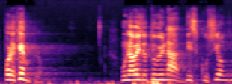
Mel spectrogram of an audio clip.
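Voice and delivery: loud, rising preacher's cry; full-voiced pulpit preaching; fiery preaching. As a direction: drive the point home to the congregation. Pastor preaching at full force.

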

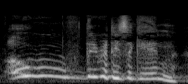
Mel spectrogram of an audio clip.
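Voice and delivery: high whiny "oh, there it is again"; mock groan. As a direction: play the sulky reluctant listener. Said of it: "It's like".

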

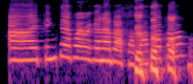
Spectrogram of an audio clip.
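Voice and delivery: squeaky high babbling voice; silly high voice. Shown as a demonstration. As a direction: babble it like a cartoon. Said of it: "which one?".

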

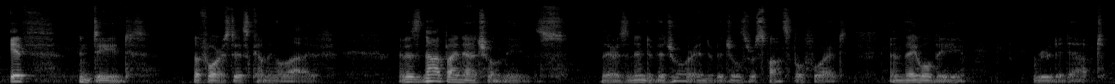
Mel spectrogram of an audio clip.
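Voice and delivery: low, soft, grave threat; ominous warlock. Acted.

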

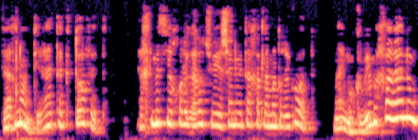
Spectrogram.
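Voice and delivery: anxious aunt. Acted. Aunt frightened over the address.

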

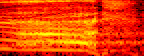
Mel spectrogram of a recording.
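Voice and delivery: high, loud mock war cry; toddler battle yell. Toddler hurling a boulder at the greenhouse, mock war cry. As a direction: heave it like a tiny Hulk. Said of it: "He's just like".

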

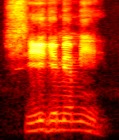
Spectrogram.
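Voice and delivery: firm command. A narrator's reading. Arkady commands his friend.

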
